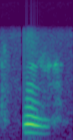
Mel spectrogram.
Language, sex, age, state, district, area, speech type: Manipuri, female, 45-60, Manipur, Imphal East, rural, conversation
